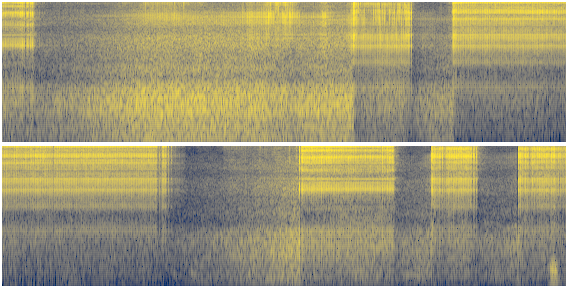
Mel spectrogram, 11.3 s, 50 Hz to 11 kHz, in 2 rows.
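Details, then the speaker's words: 1998 Chevy pickup with a bad misfire on cylinder two despite new plugs and wires, distributor cap back-fed: sharp rapid snapping buzz about four a second; spark crossfiring through a burnt track in the cap. "so any place where the spark has a hard time trying to jump someplace it can actually burn through the cap and jump from one cylinder to the next where they're real close it will actually eventually burn through the cap"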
